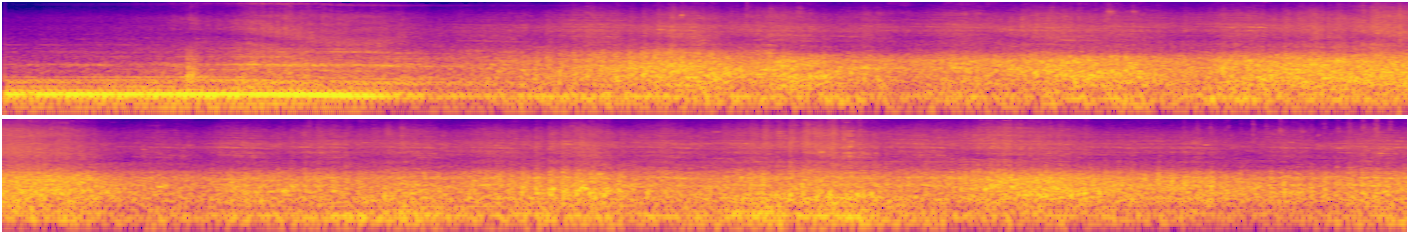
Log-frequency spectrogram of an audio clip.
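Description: Freight train of tank cars rolling past, a continuous rumble with wheels clacking on the rails and now and then a brief high screech. A loud low drone fills the first four seconds, then fades into the rumble.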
